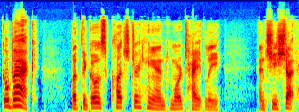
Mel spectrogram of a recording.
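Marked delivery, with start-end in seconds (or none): 0.0-0.5 higher, louder cry; warning shout. A narrator's reading. Tapestry huntsmen crying out to Virginia, loud and urgent. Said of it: "they cried".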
